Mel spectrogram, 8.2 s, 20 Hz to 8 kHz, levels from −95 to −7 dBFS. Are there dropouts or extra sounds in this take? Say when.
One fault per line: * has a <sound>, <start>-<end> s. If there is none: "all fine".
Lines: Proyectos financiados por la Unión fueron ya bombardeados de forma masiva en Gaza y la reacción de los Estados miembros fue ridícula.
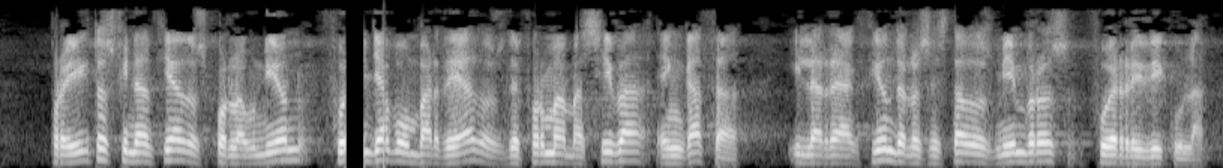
* has a dropout, 2.3-2.4 s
